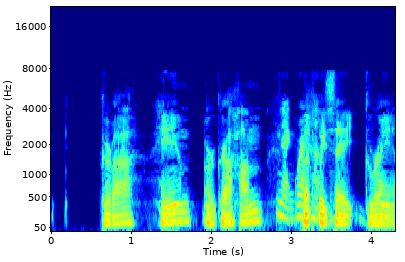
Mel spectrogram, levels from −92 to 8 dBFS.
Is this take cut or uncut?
cut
